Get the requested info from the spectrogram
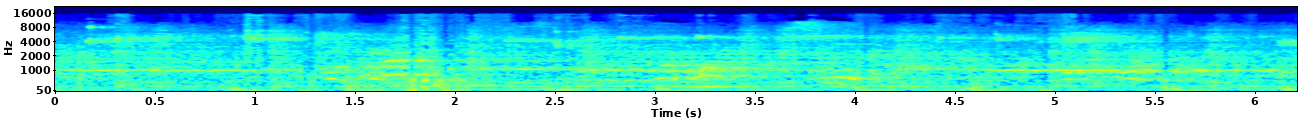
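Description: A basketball bouncing on a hardwood gym floor during play, under faint voices and background music.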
